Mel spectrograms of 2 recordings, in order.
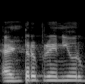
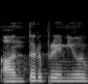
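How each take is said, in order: First: The word begins with an 'en' sound. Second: The word begins with an 'on' sound. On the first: This is the speaker's own way of saying it. "मैं एंटरप्रेन्योर बोलता हूँ" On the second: This is how the other person says it. "तुम आंतरप्रेन्योर बोलते हो"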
